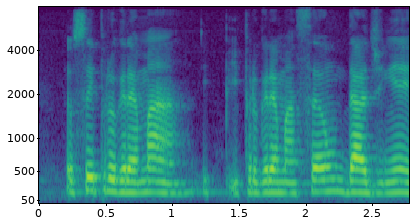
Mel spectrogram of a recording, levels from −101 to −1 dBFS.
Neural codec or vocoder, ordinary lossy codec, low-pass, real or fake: none; none; none; real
